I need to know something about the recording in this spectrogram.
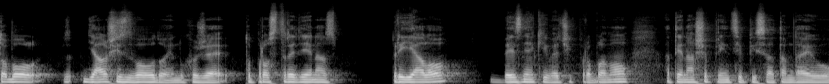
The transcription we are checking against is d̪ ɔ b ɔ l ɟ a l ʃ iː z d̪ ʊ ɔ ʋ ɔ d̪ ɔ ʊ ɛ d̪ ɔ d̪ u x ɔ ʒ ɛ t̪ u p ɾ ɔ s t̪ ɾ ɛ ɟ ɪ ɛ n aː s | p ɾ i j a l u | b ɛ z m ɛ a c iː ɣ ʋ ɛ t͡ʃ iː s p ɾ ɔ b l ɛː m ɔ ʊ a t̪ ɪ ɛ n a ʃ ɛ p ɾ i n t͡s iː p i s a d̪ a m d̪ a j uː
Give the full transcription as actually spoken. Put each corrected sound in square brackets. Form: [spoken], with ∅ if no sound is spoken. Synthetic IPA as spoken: [t̪] ɔ b ɔ l ɟ a l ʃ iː z d̪ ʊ ɔ ʋ ɔ d̪ ɔ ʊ ɛ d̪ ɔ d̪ u x ɔ ʒ ɛ t̪ [ɔ] p ɾ ɔ s t̪ ɾ ɛ ɟ ɪ ɛ n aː s | p ɾ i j a l [ɔ] | b ɛ z [ɲ] ɛ a [k] iː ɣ ʋ ɛ t͡ʃ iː [x] p ɾ ɔ b l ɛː m ɔ ʊ a t̪ ɪ ɛ n a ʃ ɛ p ɾ i n t͡s iː p i s a [t̪] a m d̪ a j uː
